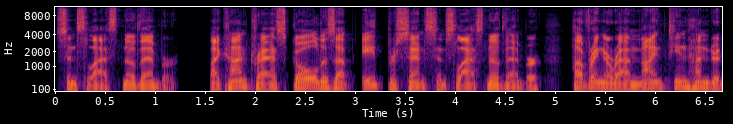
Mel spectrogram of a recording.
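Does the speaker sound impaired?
No.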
